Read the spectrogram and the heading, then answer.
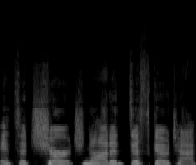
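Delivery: put-on loud yell, carrying far. Retelling what the person admitting people into the church yelled: imitating someone yelling. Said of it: "all I hear is him yelling".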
